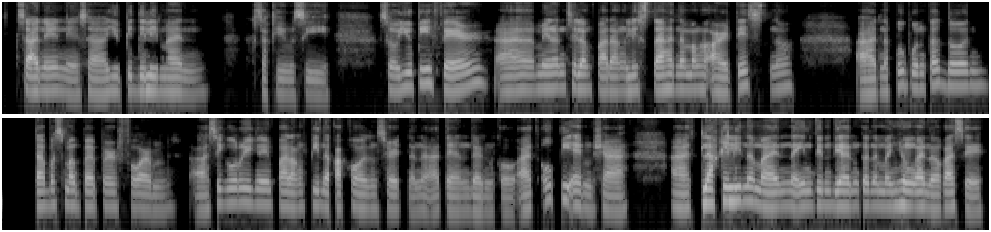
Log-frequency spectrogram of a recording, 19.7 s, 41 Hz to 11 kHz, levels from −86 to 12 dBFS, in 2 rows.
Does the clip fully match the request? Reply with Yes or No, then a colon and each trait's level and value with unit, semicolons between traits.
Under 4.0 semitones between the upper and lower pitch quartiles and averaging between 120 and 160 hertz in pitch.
Yes: average, 3.2 semitones; medium, 140 Hz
